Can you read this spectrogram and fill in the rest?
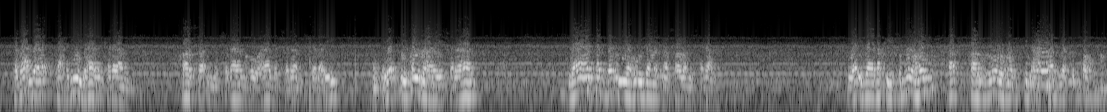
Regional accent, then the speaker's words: Syria; لذلك عندنا في سوريا إلى عام قريب كانوا ينقلون

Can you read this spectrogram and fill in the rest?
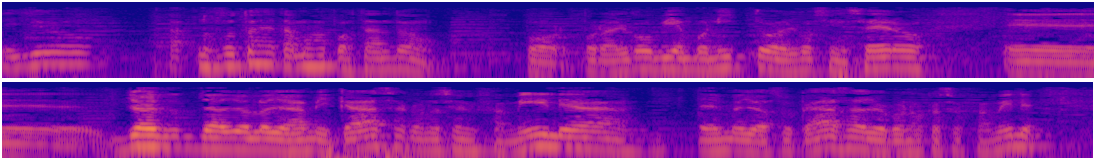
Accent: Venezuela; now in Ecuador; por lo menos aquí en Ecuador. Pero sí se puede, yo creo que sí se puede, porque yo en lo particular soy venezolano

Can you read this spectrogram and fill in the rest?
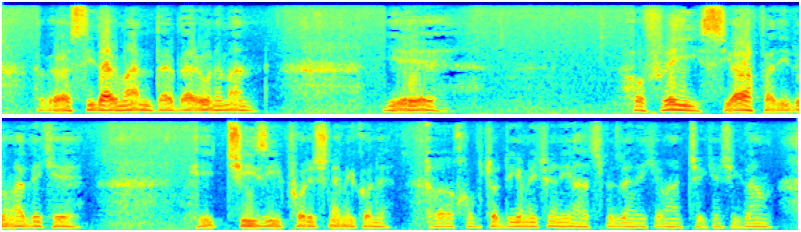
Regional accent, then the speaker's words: Iran; درسته که اکنون بیرون از ایران هستم، ولی به هر حال ایران با من، ایران در من، زبان فارسی میهن من است، من هر جو برم ایران با منه. تمام خوابهای من به فارسیه

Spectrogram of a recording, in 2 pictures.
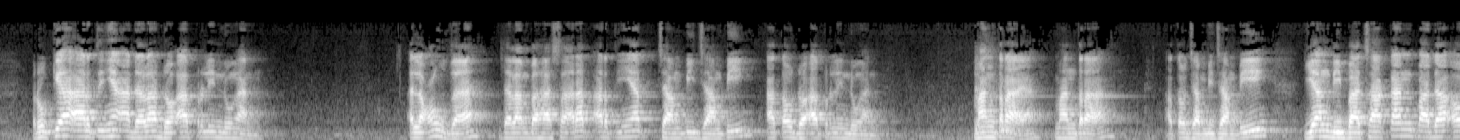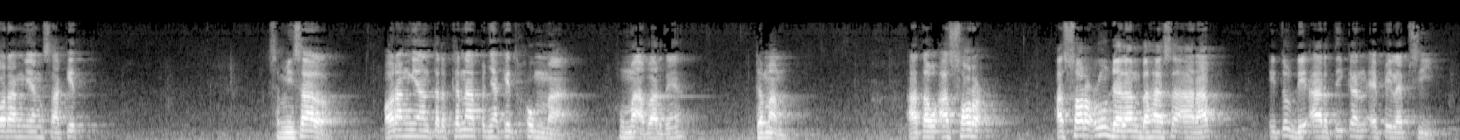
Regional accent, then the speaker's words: Purwokerto, Central Java, Indonesia; born there; dari Purwokerto, tempat daerah saya lahir

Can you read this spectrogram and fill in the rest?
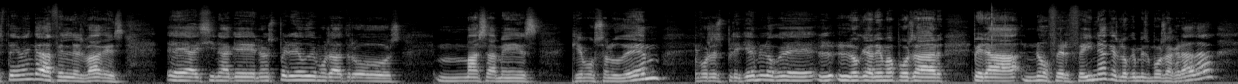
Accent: Valencia, Valencian Community, Spain; nosotros somos del Cabañal. El Cabañal es un barrio muy particular

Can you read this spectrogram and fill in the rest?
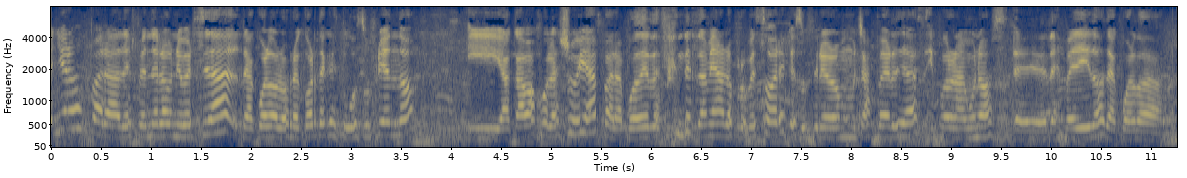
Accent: Merlo, Buenos Aires Province, Argentina; De Merlo.

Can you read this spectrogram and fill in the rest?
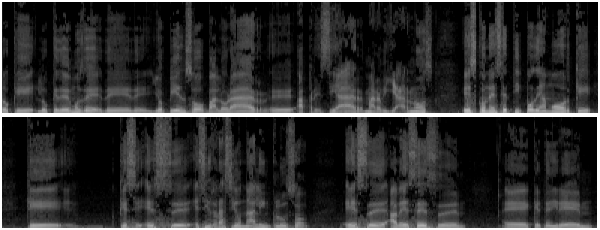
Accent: Tonalá, Jalisco, Mexico; pues ya va a ser a Guadalajara, a Tonalá, hombre, somos de Tonalá.

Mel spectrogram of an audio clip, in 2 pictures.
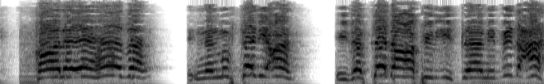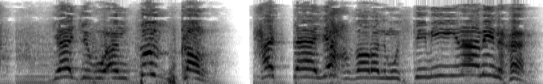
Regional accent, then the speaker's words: Egypt; اللهم احفظ بلدنا مصر وسائر بلاد

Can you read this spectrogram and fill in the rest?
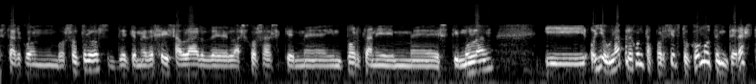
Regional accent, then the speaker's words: Molins de Rei, Catalonia, Spain; estás en una localidad que para mí tiene mucho, mucho querer y mucho cariño y que está muy cerca de mi pueblo.

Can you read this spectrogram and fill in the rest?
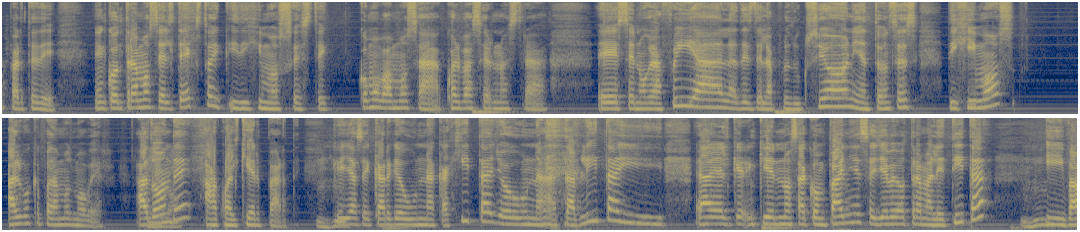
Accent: Morelia, Michoacán, Mexico; Yo vengo de Morelia.

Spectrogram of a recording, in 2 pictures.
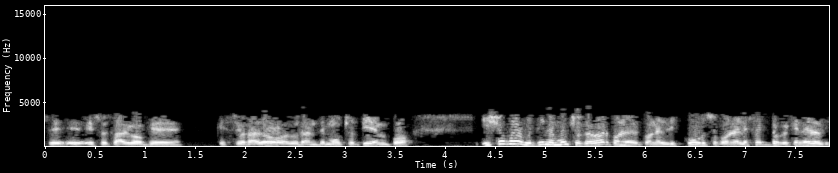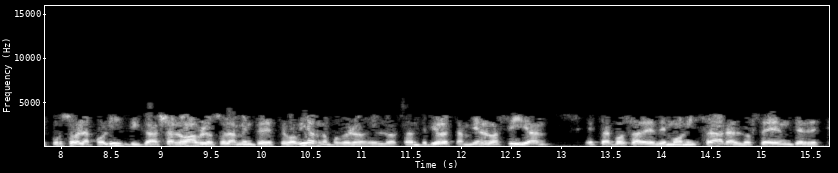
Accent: Avellaneda, Buenos Aires Province, Argentina; yo soy de Avellaneda y laburé siempre acá.

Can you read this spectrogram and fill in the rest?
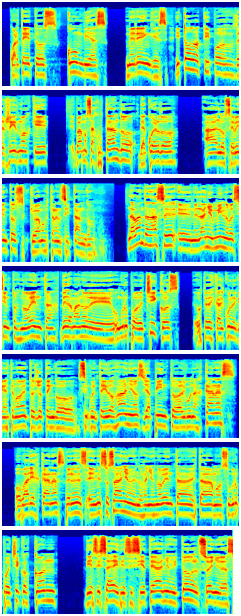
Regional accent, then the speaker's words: Chamical, La Rioja, Argentina; born there; nacimos e hicimos base en Chamical, provincia de La Rioja

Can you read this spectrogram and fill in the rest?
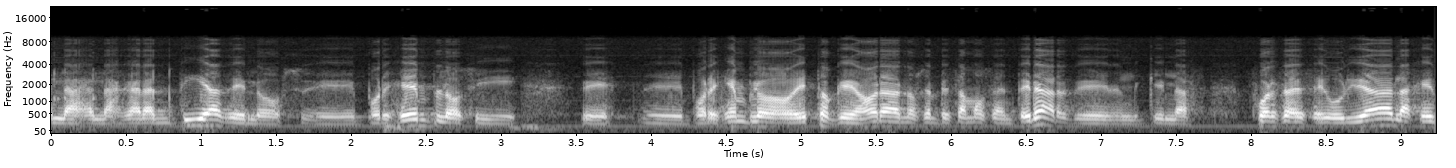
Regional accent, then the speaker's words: Buenos Aires, Argentina; Yo soy porteño, orgullosamente porteño

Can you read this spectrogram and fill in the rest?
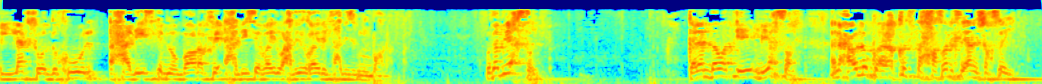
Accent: Egypt; الغلط يعني عندنا في مصر يقول لك ايه الحرام اللي بيسيب دليله وراه

